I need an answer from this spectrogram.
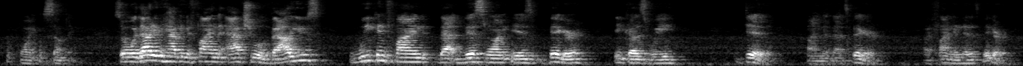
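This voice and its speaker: A fairly high-pitched man with lively intonation, at a fairly slow pace with long, frequent pauses and audible room echo. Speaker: math teacher. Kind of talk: recorded math lesson. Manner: slow and rambling; casual, thinking aloud.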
